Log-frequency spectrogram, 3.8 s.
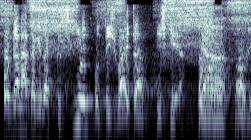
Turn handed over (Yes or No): Yes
